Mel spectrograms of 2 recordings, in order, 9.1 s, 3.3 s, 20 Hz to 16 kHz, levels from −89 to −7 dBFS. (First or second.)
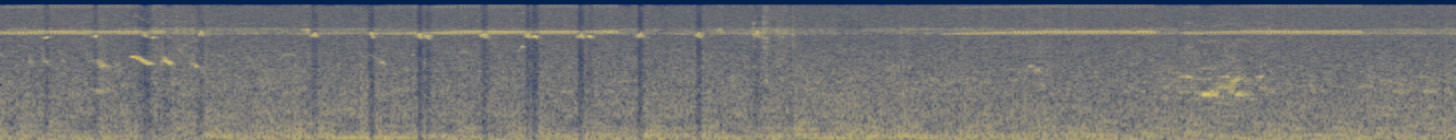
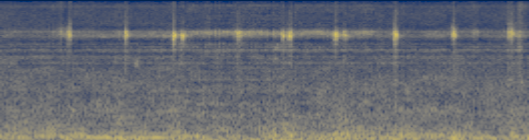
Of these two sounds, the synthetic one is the second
